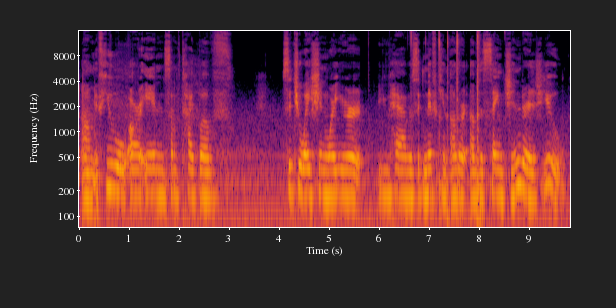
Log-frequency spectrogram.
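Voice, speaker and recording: Candid rambling woman, low voice. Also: level tone, takes it slowly, warm tone, slight background noise. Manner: candid, rambling, with frequent fillers and laughs. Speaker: spiritual vlogger. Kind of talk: casual personal talk to camera.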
